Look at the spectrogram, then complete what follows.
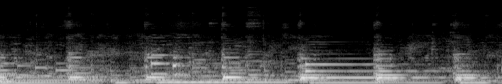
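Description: Live acoustic trio playing a tune: plucked upright double bass holding low notes under acoustic guitar and archtop guitar, with single picked guitar notes and chords.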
